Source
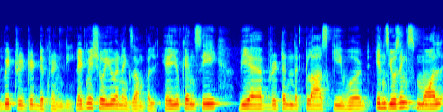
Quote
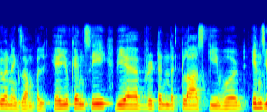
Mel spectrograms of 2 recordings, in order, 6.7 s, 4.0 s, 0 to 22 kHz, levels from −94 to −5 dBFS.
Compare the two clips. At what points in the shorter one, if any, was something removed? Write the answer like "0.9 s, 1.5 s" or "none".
1.7 s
